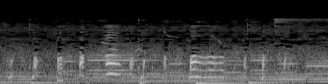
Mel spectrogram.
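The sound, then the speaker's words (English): A hen clucks in a quick, uneven series of short, throaty calls, moderately loud, with no one speaking over it. “My brother, don't eat me, said Hen.”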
